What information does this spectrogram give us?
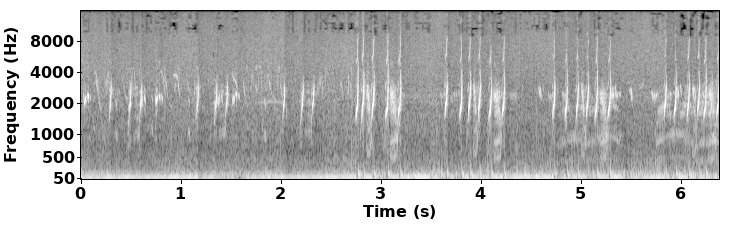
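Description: Common quail calling in quick bursts of sharp, liquid three-note phrases, several birds overlapping, over a steady low hum.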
